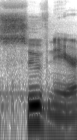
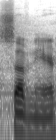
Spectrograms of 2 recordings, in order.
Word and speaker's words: Suvneer: are from souvenir Motorsports found out I was saying it wrong in the last video it is souvenir not souvenir so uh shame on me for saying it wrong this whole time but we have full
